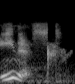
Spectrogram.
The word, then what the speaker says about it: Enos: To a little town called Enos, which rhymes with penis.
